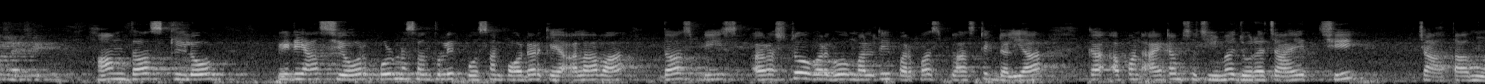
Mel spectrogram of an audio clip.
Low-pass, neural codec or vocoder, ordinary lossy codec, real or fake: none; none; none; real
